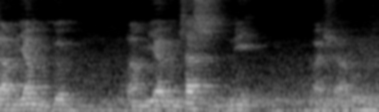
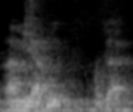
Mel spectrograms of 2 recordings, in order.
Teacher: kecenderungan orang ahli Hijaz membuka idghamnya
